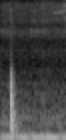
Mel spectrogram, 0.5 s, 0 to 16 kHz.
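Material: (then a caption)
Hard plastic. A single knock on a rigid hard plastic interior trim panel in the cabin of a 2023 Wuling Binguo EV, next to a soft-touch section. It gives a short, dull tap with energy mostly in the low mids that dies away almost at once over a steady low hum. The panel sounds solid.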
